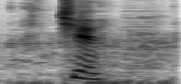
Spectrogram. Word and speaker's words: Ч: Ensuite, nous avons le Ч, Че.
